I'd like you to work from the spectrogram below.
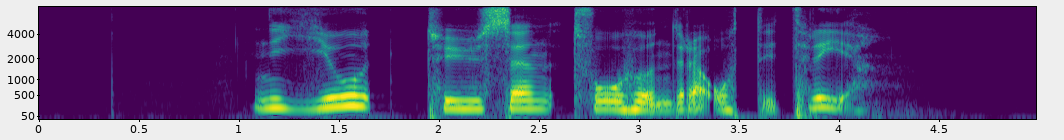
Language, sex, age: Swedish, female, 50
